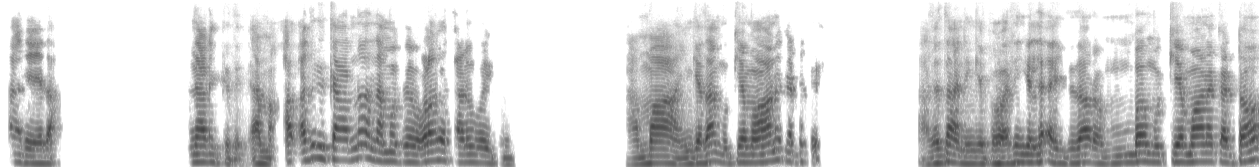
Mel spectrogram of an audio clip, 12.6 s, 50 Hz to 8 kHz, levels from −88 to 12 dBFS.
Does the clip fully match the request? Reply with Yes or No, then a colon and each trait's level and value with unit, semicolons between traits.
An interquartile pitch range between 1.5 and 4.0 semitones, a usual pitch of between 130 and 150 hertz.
Yes: average, 3.6 semitones; medium, 140 Hz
